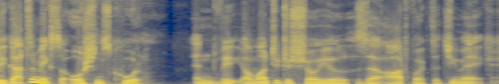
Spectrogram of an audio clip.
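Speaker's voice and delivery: put-on thick German accent. Speaker retells what a caller told him, in a thick German accent. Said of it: "He's a very thick uh, German accent".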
